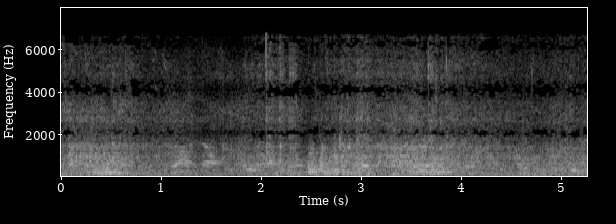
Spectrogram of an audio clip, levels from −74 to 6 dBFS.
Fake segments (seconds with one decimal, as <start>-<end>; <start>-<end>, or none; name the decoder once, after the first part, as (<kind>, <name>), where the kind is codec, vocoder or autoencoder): 1.2-1.9 (codec, DAC)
